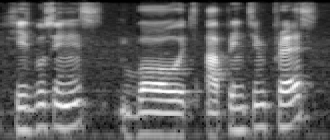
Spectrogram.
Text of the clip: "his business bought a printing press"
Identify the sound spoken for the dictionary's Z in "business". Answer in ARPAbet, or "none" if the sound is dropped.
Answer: S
